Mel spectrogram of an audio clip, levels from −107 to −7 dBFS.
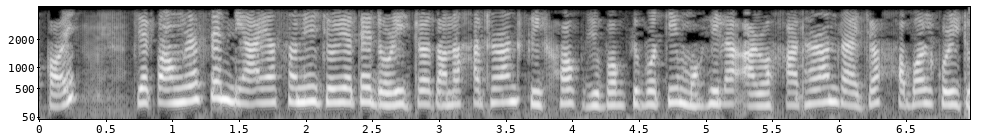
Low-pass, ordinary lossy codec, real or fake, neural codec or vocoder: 3.6 kHz; none; fake; vocoder, 22.05 kHz, 80 mel bands, Vocos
